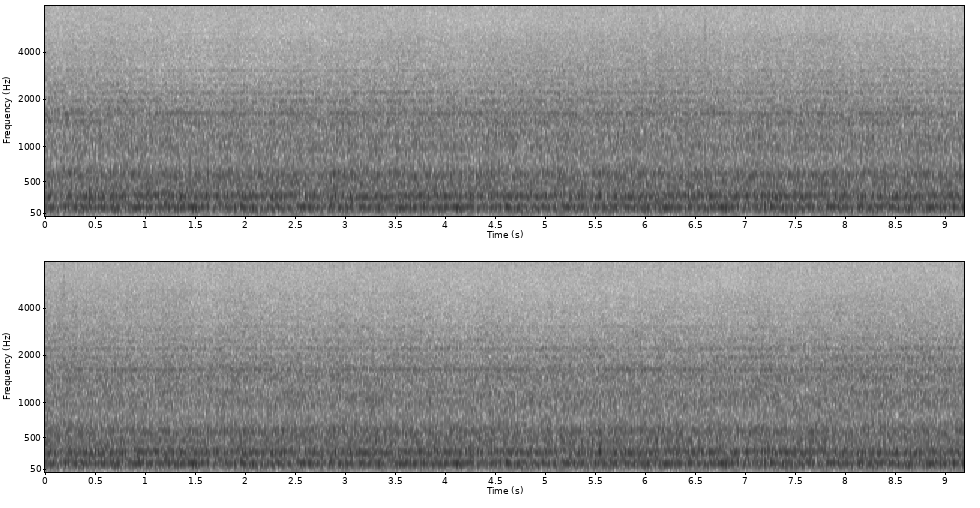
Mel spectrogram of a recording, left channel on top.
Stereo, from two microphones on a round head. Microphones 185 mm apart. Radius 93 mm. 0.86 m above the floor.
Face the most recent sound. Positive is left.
No sound to turn to.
